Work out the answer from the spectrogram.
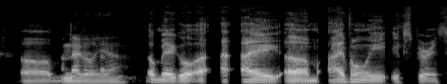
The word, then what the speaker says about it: Omegle: But let's start talking about the Omegle.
